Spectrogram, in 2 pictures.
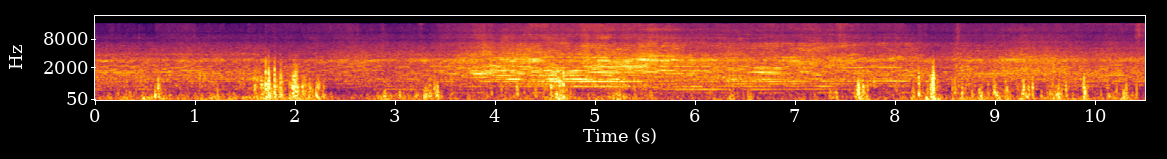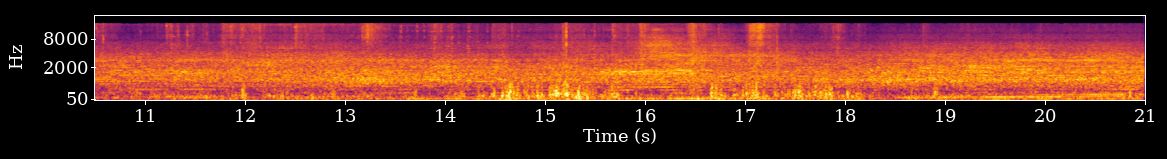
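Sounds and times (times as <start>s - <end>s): distant road traffic hum: 0.0s - 21.0s
wind buffeting microphone: 0.0s - 21.0s.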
